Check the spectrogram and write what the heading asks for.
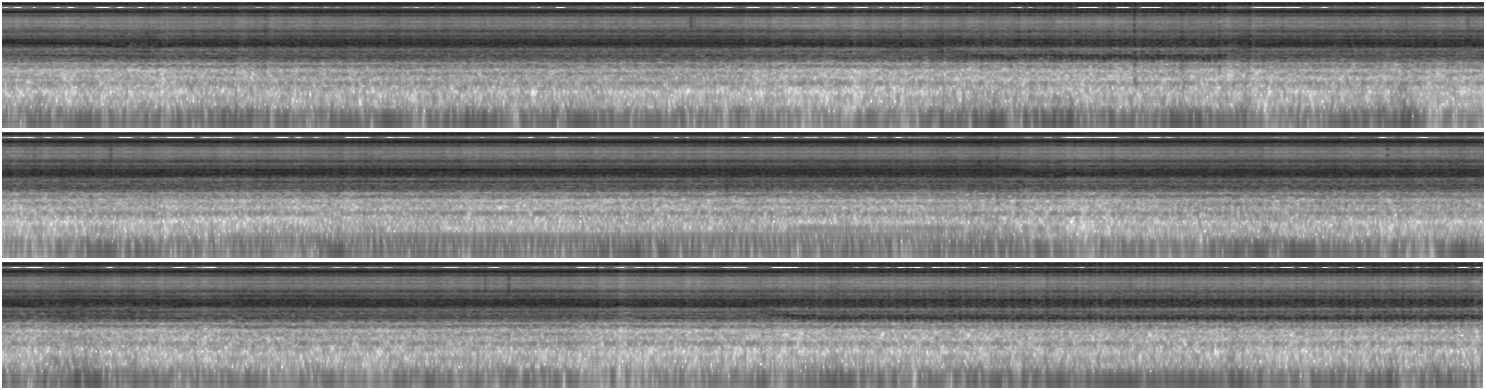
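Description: Triumph Tiger Explorer's three-cylinder engine running on the move, its pitch rising and falling a few times with the throttle, over a steady low rumble of tyres on a loose gravel track and wind buffeting the microphone.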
